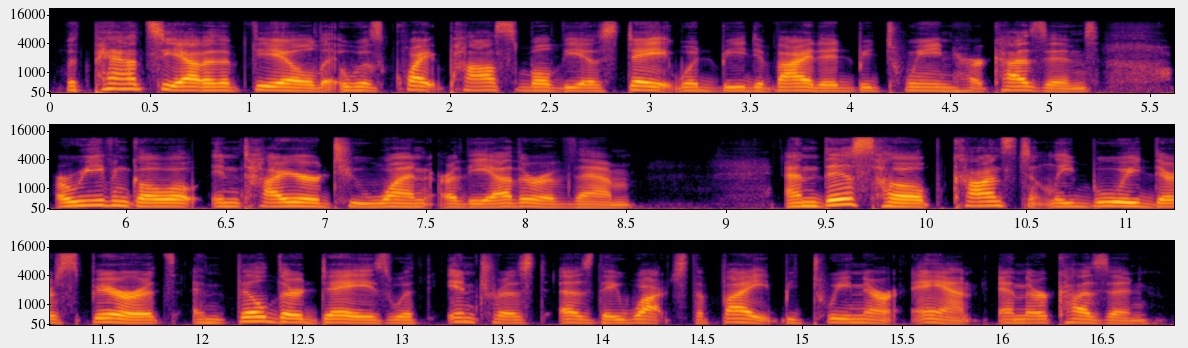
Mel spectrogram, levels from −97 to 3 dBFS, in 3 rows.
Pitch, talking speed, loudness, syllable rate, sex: 160 Hz, 190 wpm, -18 LUFS, 5.1 syllables/s, female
